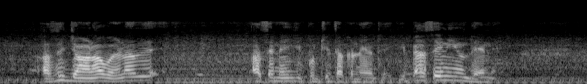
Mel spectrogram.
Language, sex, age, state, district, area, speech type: Dogri, male, 18-30, Jammu and Kashmir, Reasi, rural, spontaneous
